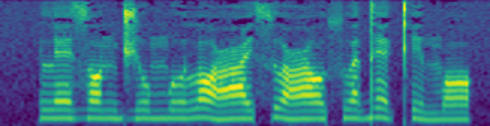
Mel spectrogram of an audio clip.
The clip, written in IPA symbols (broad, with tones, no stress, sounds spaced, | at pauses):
l ɛ˧ z ɔ˧ n d͡ʒ o˧ m o˧ l ɔ˥˨ ʕ ɪ˧ s ʊ˥˨ ʕ ɔ˧ sʷ a˧ d ɛ˥˨ kʰ e˥˨ m ɔ˧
